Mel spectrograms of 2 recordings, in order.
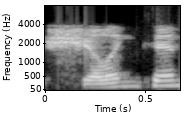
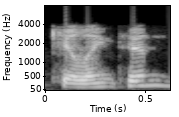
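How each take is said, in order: First: The name starts with an sh sound. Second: The name starts with a k sound. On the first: "I think you pronounce it like Shillington" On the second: "but it's Killington"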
